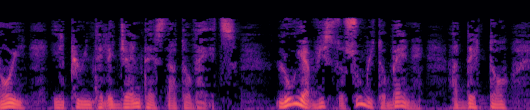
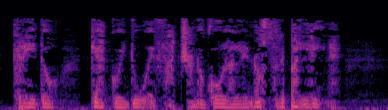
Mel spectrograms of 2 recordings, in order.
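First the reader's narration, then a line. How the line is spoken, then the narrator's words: Quiet speech. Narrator (Italian): ho detto piano a Connai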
